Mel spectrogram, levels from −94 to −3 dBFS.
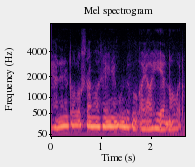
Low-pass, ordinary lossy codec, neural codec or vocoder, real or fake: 7.2 kHz; none; none; real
